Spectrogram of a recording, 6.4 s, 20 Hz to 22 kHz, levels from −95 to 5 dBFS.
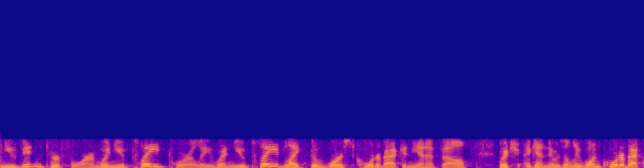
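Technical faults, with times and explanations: Throughout: tandem speech coding. The speech sounds like it passed through two low-rate speech coders in a row, likely a narrowband AMR stage near 6.7 kbit/s followed by a second near 12.2 kbit/s, with a plain telephone-grade link between them. Each coder re-models the previous one's errors, so the sound turns rough, muffled and warbly. On a spectrogram everything stops at about 3.7 kHz, and the harmonics look smeared and blotchy rather than clean.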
